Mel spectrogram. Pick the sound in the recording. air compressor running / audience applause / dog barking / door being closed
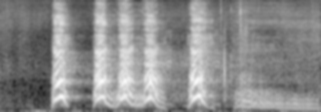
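dog barking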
